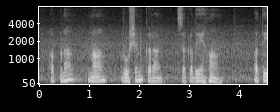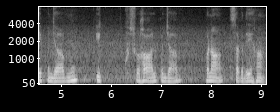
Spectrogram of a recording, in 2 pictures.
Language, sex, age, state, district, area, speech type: Punjabi, male, 30-45, Punjab, Gurdaspur, rural, spontaneous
